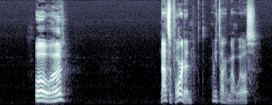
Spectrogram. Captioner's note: mumbling in deep voice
